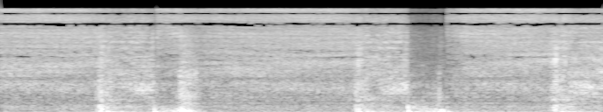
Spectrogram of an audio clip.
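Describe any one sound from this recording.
A suction tool scrapes over carpet.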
